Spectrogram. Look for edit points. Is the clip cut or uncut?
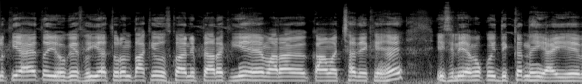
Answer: uncut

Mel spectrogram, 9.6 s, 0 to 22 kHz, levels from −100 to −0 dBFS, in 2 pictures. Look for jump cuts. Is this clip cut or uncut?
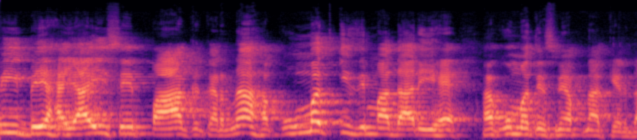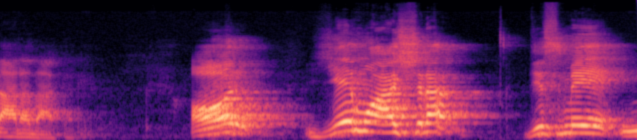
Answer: uncut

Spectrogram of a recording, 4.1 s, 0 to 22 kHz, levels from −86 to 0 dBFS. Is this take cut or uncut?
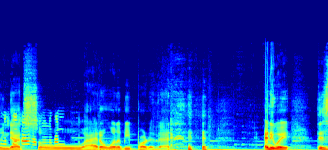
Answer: uncut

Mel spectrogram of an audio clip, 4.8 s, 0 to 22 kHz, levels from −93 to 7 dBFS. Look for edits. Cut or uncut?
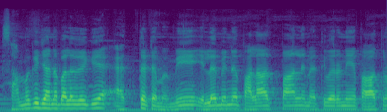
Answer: uncut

